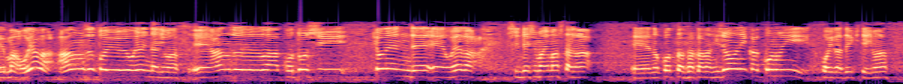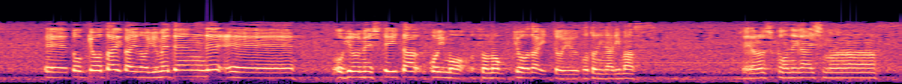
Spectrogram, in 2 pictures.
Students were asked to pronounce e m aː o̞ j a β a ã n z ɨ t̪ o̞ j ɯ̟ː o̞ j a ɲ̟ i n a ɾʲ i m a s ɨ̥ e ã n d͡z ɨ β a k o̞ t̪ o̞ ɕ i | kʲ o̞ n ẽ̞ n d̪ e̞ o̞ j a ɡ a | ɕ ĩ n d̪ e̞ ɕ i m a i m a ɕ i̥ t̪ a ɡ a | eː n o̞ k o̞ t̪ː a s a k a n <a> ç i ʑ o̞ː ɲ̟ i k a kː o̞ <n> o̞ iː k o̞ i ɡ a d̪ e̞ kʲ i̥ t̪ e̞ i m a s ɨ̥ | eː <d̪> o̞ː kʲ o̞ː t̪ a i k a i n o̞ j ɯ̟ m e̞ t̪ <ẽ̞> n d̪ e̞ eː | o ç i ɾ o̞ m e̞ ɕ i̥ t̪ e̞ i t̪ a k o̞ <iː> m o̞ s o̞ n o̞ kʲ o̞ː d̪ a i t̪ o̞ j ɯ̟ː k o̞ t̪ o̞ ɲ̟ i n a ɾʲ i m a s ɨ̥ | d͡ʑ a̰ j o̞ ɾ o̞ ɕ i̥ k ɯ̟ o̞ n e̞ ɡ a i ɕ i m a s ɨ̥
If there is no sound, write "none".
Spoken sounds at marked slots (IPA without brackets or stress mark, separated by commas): a, n, t̪, ẽ̞, i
